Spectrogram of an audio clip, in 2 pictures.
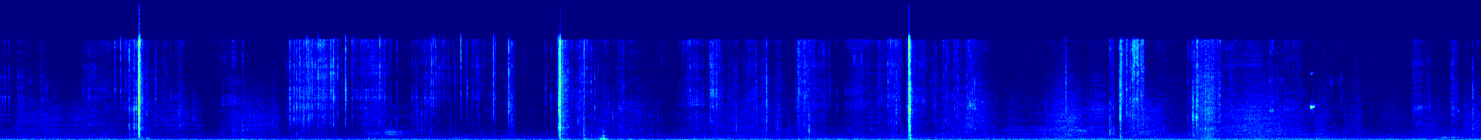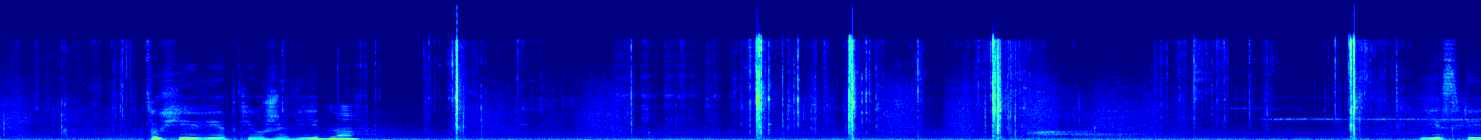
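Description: Pruning shears snip through woody stems with sharp clicks.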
